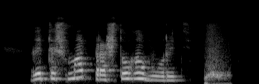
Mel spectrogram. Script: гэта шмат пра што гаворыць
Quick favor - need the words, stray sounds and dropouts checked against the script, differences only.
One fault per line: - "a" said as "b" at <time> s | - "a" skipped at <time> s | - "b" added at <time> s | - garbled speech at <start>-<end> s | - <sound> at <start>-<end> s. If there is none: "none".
- whoosh at 2.0-2.3 s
